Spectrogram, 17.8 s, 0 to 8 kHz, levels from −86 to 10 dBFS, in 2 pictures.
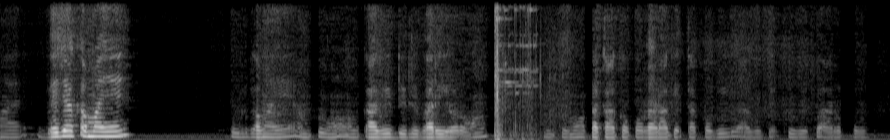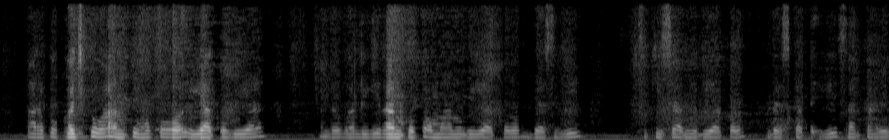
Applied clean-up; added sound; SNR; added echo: none; Crushing; 7 dB; none.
